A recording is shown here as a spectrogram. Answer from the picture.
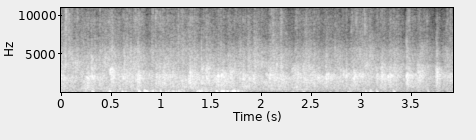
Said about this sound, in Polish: No i ja miałem powiedzieć brawa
